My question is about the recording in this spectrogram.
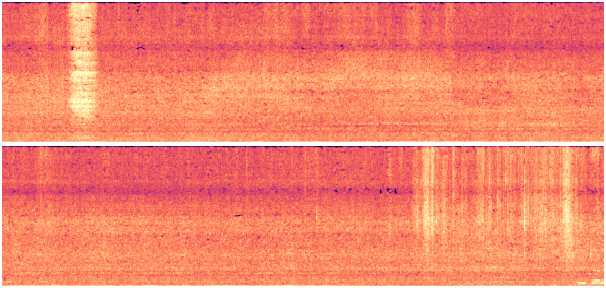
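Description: A car driving along, heard from inside the cabin: a steady low rumble of engine and road noise.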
